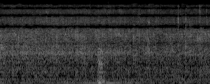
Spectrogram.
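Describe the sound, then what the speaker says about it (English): A birria taco fries in a pan with oily consommé, giving a steady, even sizzle that lasts the whole time. It is close and moderately loud, with no voices. "And you can use some consommé in the pan itself so that it helps because it has oil in it."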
